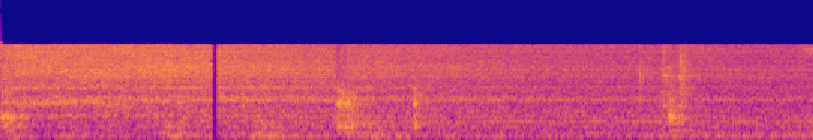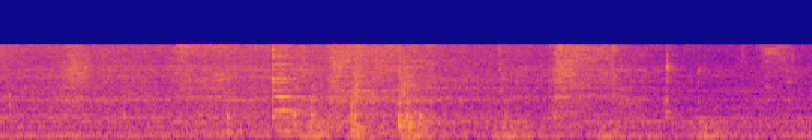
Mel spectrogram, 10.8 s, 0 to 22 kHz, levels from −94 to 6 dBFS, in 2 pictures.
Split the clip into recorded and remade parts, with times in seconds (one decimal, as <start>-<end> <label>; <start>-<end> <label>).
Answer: 0.0-3.3 remade; 3.3-8.3 recorded; 8.3-10.8 remade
